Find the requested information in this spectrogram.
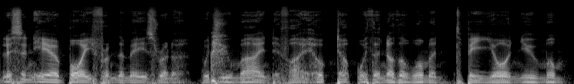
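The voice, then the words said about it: Put-on accent, wrong for character. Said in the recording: “That is a Hot Love Actually reference. Using the wrong accent.”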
